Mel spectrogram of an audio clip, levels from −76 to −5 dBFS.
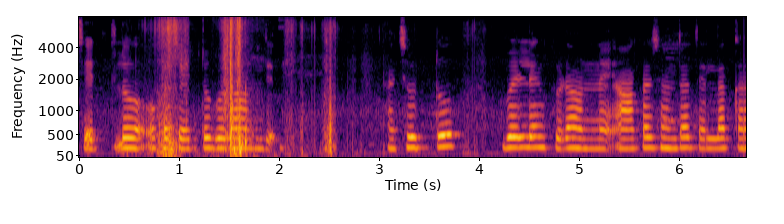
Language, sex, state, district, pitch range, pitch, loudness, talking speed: Telugu, female, Andhra Pradesh, Sri Satya Sai, 205-220 Hz, 215 Hz, -23 LUFS, 125 wpm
